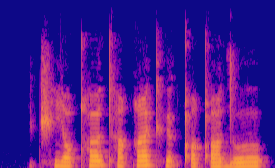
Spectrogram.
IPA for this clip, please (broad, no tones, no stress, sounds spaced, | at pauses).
t͡ʃʰ i w qʰ u tʰ ɐ q e kʰ ʉ ɡ qʼ ɐ qʼ o d o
